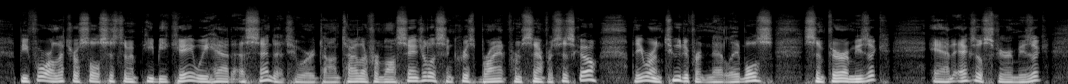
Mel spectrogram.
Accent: American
